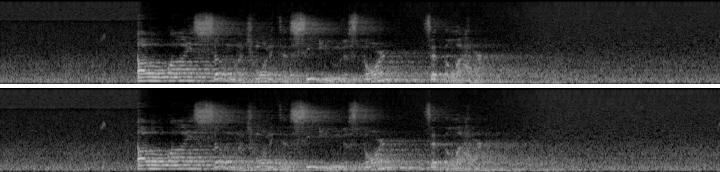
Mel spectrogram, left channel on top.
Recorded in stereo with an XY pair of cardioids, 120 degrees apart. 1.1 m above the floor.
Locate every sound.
1.4 s a man speaking: 20° left, 1.6 m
